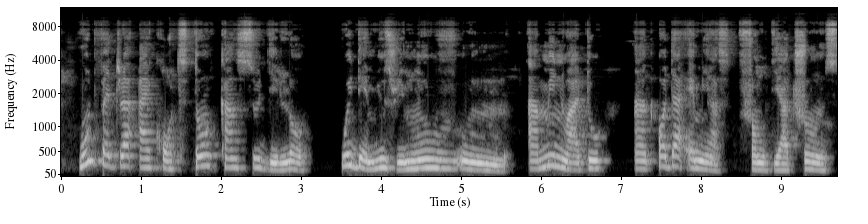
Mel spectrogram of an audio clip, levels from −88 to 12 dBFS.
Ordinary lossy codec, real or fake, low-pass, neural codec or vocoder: none; real; 10.8 kHz; none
